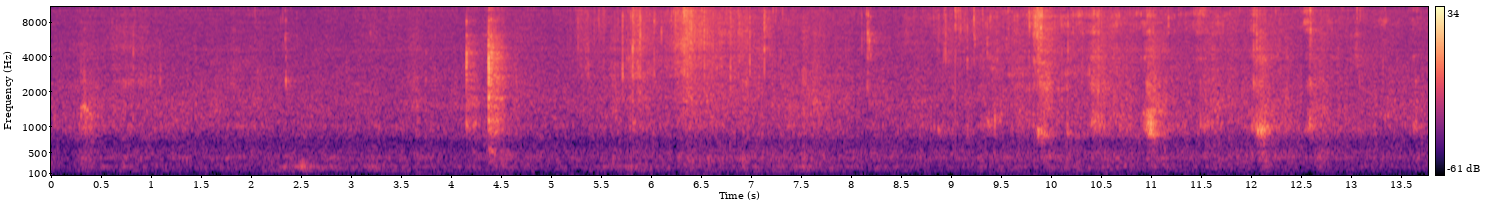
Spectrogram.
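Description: Close-miked mouth sounds of eating a laver-and-seaweed wrap of semi-dried herring (gwamegi): wet crackling, clicks and smacks of biting and chewing. They are sparse at first, start about four seconds in and come in quick runs near the end.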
